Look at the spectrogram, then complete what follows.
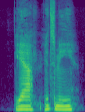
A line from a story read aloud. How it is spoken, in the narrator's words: I sighed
